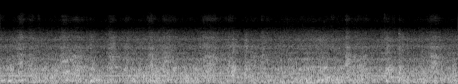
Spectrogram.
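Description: Sangi Railway electric train running at about 60 km/h, heard from inside the driver's cab: a steady rumble of wheels on rail with a steady hum over it and a few light rail clicks.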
